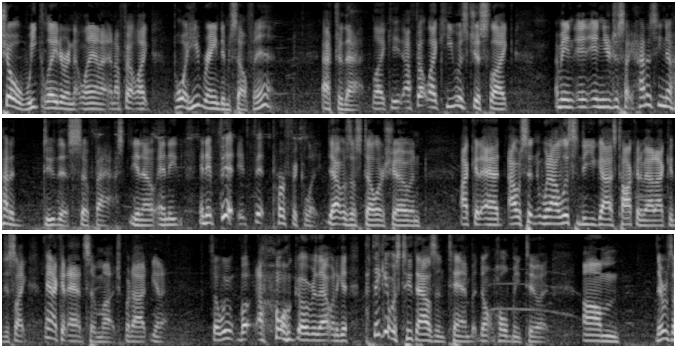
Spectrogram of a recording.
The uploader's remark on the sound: The Grey Street Pod crew hit the road and attended the July 19th show in Charlotte, NC. While in the lots, we decided to turn on the microphone.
